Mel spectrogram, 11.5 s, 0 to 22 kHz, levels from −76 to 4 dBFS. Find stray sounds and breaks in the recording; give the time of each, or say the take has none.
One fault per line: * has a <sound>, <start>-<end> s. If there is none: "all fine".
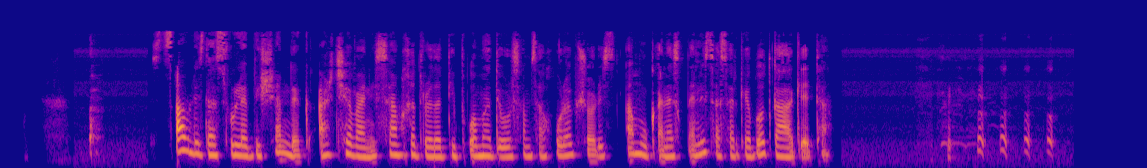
* has a cough, 0.9-1.1 s
* has a laugh, 9.2-10.6 s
